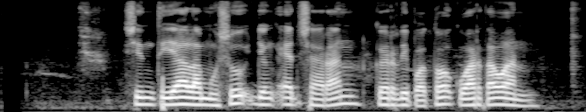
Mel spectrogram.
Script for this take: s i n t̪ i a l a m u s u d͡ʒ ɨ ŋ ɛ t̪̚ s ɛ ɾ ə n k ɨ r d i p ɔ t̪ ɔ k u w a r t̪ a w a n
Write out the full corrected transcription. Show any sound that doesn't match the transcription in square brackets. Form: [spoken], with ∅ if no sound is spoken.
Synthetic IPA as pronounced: s i n t̪ i a l a m u s u d͡ʒ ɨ ŋ ɛ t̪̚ s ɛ ɾ [a] n k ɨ r d i p ɔ t̪ ɔ k u w a r t̪ a w a n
